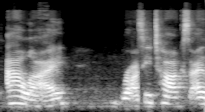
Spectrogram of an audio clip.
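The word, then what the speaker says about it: Alai: said jake ducey joseph a l a i pronounced ally roxy talks i like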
